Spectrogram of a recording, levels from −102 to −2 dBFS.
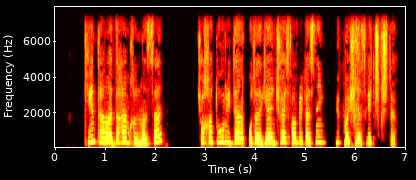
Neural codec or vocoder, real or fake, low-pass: none; real; 7.2 kHz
